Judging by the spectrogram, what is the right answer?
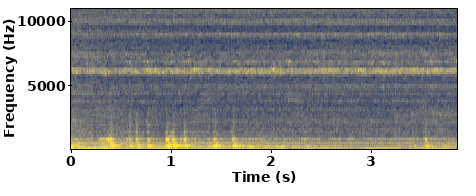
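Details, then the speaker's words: Haier HRC2731ACW mini refrigerator just after start-up: a quiet, steady compressor hum with faint soft gurgles of refrigerant (freon) flowing through. Normal refrigerant flow. "You can hear the freon going through. Listen, you hear that? It's kind of cool, huh?"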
